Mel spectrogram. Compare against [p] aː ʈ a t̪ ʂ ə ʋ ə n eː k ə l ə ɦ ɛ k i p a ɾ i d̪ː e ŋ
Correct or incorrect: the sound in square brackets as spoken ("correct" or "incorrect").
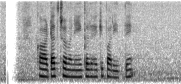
incorrect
